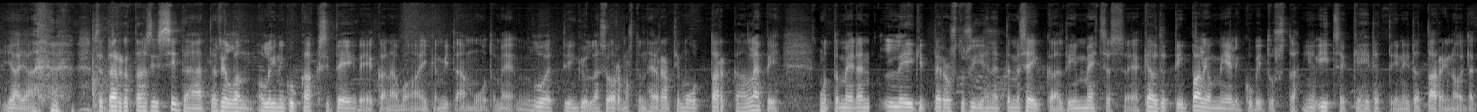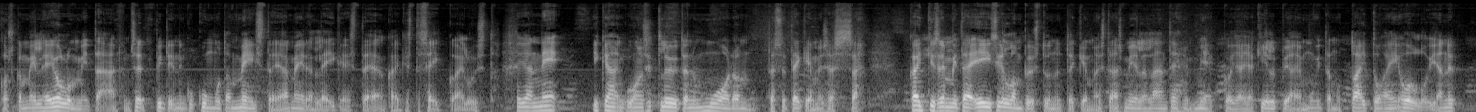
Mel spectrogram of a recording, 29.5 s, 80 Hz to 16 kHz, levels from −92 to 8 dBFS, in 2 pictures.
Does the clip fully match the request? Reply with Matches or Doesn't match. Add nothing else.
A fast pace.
Matches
